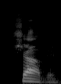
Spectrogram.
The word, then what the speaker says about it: Chauvin: Yesterday was a historical moment for black people in the judicial system here in America because of the George Floyd, Derek Chauvin case. Wait, how you say his name? – Chauvin.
